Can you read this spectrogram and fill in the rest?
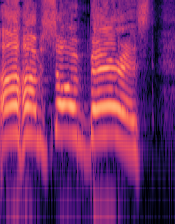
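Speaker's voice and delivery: mock shrieky wail, very high-pitched. Telling a dinner story, speaker mocks a woman who kept screaming: mock screaming imitation. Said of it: "she wouldn't stop screaming about it".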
